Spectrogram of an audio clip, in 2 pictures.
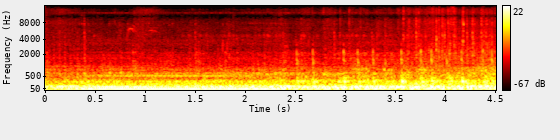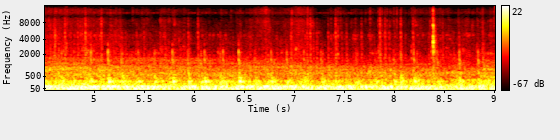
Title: Knocking noise on the triumph Spitfire 1500 HELP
